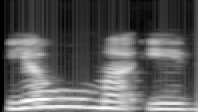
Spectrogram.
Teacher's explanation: اب یہاں دیکھیں تا ہے تو یہاں پہ تا جو ہے یہ حروف اخفا میں سے ہے تو ہم یہاں اخفا کریں گے 2 کاؤنٹ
